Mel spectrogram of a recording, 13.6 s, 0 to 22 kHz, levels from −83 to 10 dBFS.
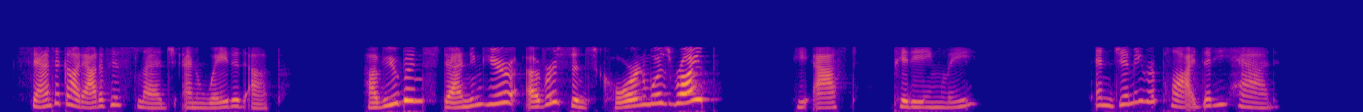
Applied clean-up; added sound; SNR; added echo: none; none; none; none.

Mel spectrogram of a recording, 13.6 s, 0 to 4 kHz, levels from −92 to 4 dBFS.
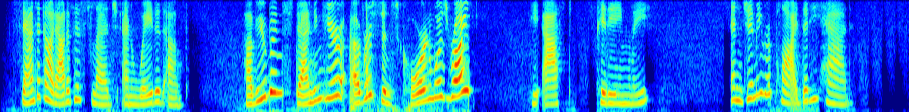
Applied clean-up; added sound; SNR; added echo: neural mask model Resemble Enhance denoiser.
